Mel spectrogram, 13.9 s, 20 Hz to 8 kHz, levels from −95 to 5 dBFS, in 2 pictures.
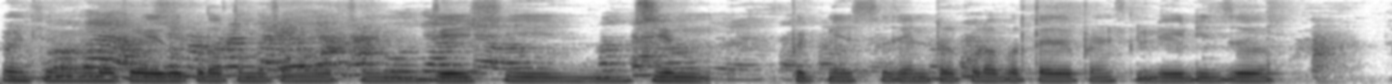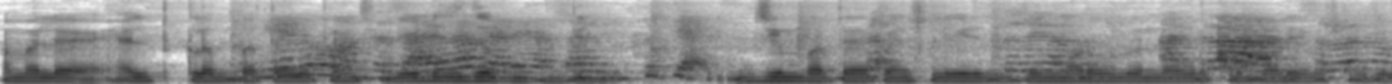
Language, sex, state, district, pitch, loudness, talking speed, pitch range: Kannada, male, Karnataka, Bijapur, 135 Hz, -18 LUFS, 105 wpm, 130-140 Hz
